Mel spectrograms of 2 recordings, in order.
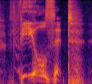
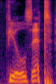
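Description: First: "Feels" breathed out in a whisper; tired editor whispering "Feels it". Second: Said in the usual way. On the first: Shown as a demonstration. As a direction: whisper it like a weary secret.

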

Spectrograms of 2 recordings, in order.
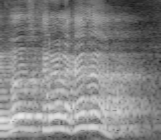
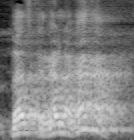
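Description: First: High, sing-song Oaxacan worker; Oaxacan accent. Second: Put-on toned-down Oaxacan accent, with a laugh; same question, softer and laughing. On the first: Retold or imitated. Worker near Oaxaca asking the trucker about unloading, high Oaxacan accent. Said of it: "Ay, los oaxaqueños". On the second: Retelling the worker's question, toned-down Oaxacan accent with a laugh. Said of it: "a lo mejor no se muy fuerte".

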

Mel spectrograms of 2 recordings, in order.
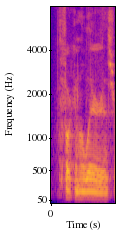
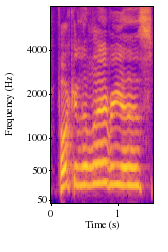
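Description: First: Said in the usual way. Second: Mock amazement. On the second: Real, not acted. Repeated with mock drawn-out emphasis.

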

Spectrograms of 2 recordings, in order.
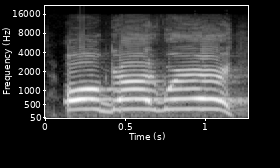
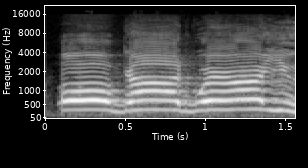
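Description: First: Louder still, shouted plea; shouting to God. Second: Loud, higher cry for help; crying out to God. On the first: Believer in battle shouting out to God, louder and desperate. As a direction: yell it up to heaven, desperate. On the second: Believer in battle crying out loud to God. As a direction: call out desperately to God. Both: Retold or imitated. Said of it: "when you're crying".

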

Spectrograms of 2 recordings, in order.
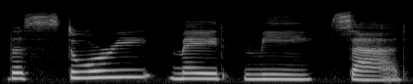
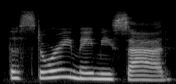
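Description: First: Very slow and deliberate. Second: Said in the usual way. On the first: Shown as a demonstration. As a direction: stretch each word out. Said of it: "repetition drill, slowed take". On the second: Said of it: "repetition drill, normal take".

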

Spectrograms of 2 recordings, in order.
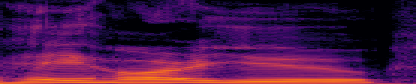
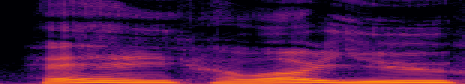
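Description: First: Bright, higher friendly greeting; cheery phone hello from the other side; super friendly caller. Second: Slow, higher, strained attempt at enthusiasm; awkward fake-bright hello, laughing at the end; forced cheerful greeting. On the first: Retold or imitated. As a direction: sound warmly eager on the phone. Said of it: "Super friendly, super nice". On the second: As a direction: push emotion into it and overdo it. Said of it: "when I try to bring emotion, it just sounds like".

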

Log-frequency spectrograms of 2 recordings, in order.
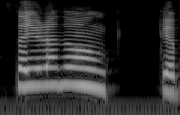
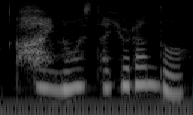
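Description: First: Said in the usual way. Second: Whispered schoolyard taunt; mocking whisper. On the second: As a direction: hiss it like a kid ratting out a crier. Kids taunting a crying boy. (burla susurrada de niño)

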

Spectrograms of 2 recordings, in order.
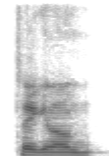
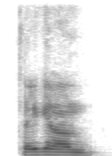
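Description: Both takes have the same delivery.

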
